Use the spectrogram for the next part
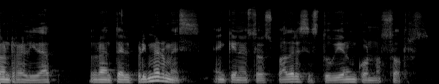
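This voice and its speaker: A man reading scripted first-person story narration as the narrator of a radio drama. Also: fairly low pitch.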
